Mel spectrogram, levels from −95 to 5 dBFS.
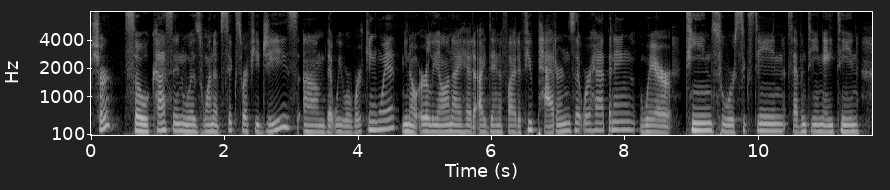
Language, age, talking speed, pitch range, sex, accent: English, 20-39, 170 wpm, 155-180 Hz, female, American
